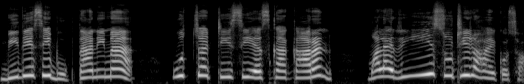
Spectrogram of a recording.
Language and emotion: Nepali, angry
